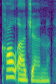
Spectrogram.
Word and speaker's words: collagen: This word is pronounced collagen, with the stress on the first syllable, col.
